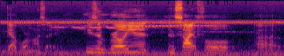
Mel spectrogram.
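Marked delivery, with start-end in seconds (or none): 0.1-0.7 soft, lower whisper of a name. Real, not acted. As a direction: breathe the name with affection. Fond mention of a favourite author.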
